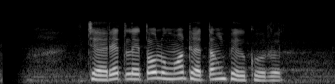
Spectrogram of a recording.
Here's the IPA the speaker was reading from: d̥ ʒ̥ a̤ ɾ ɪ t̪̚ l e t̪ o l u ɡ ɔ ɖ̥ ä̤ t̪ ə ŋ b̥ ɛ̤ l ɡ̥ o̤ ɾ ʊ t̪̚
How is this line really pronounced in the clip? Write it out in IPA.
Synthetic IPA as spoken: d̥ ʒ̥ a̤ ɾ ɪ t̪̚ l e t̪ o l u ŋ ɔ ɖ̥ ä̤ t̪ ə ŋ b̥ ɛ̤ l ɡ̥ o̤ ɾ ʊ t̪̚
